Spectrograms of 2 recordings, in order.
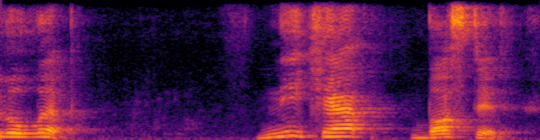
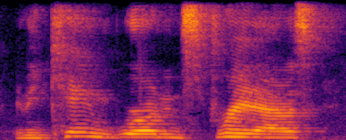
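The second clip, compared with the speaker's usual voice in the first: ordinary delivery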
